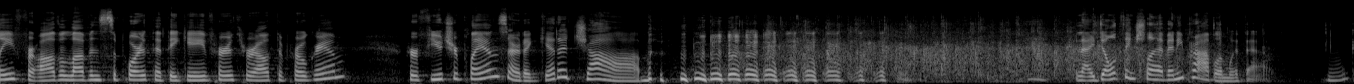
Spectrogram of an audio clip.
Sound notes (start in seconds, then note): 6.9 audience laughing; 7.2 applause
